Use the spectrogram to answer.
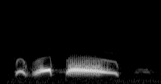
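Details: Spotted dove with a 'giọng thổ' voice style, cooing to lure wild doves: one low hooted phrase of a short note, a rising two-part coo and a long, slightly falling drawn-out coo, clean with no other sounds.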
